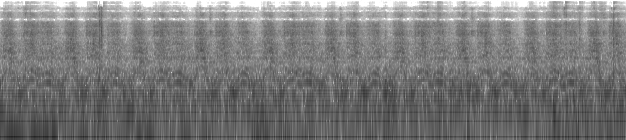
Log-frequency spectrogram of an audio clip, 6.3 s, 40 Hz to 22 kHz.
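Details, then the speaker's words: 1971 Chevy Nova revival, first start attempt with Bud Light poured in: long steady cranking with no firing or catch; no spark, coil suspected. ">> No spark. >> Need some ether. Clear. No spark."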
